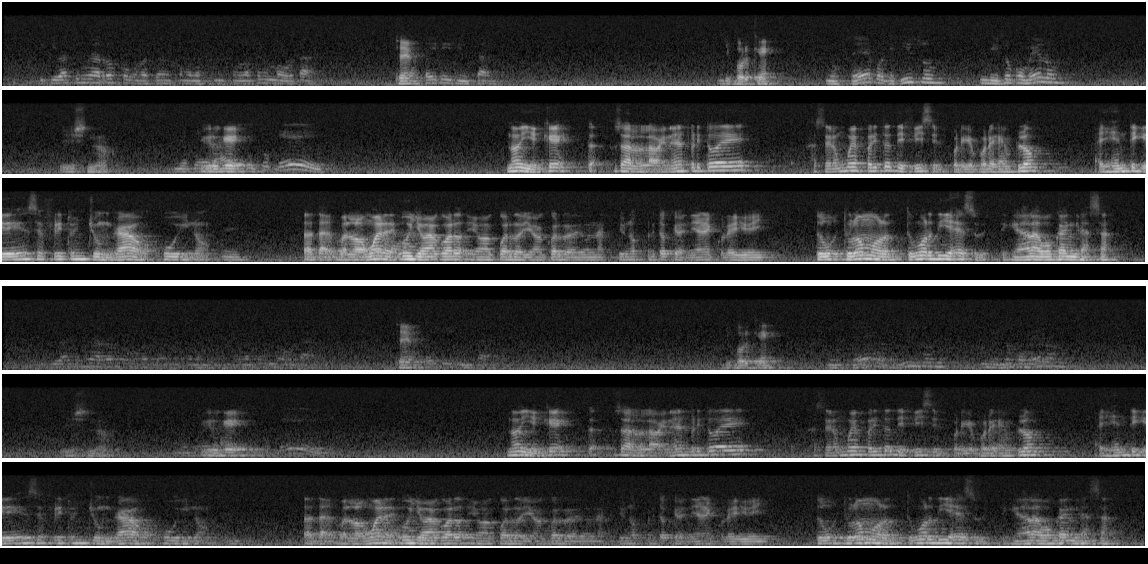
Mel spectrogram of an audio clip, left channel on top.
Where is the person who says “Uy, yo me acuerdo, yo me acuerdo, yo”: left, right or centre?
Left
